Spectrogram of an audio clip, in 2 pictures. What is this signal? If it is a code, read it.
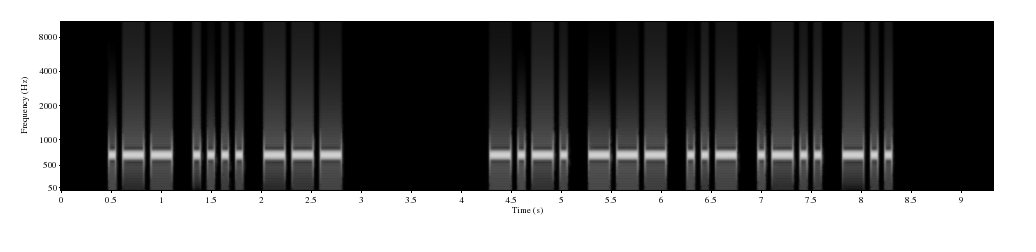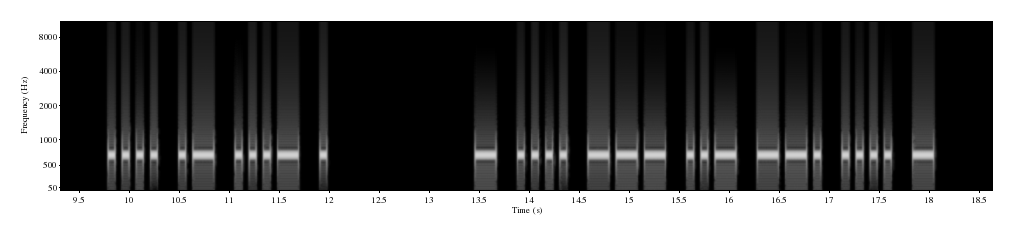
Morse code, heard as a keyed tone, about 17 wpm, 700 Hz. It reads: WHO COULD HAVE THOUGHT
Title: 3x Word-Spacing - Sentences from Top 300 Words - 17wpm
